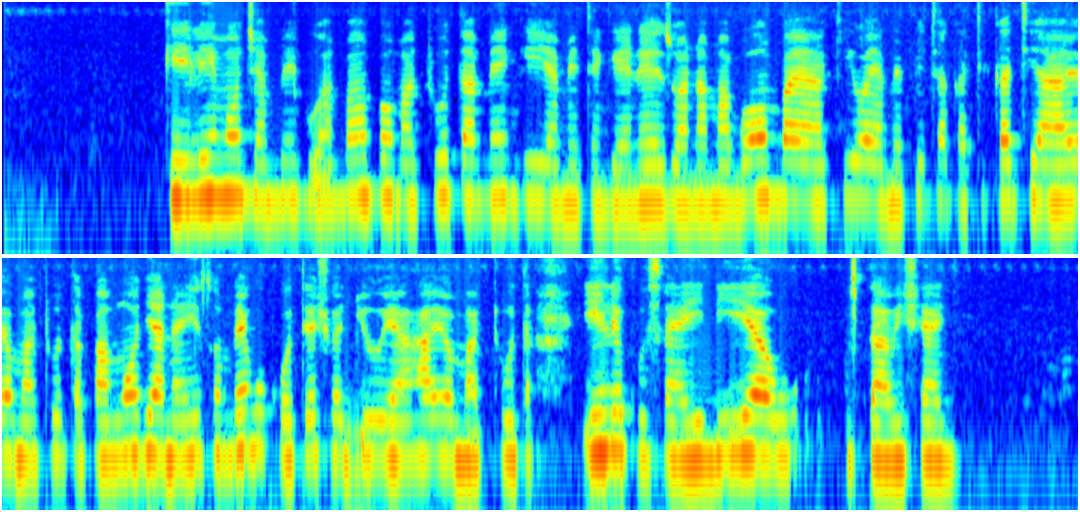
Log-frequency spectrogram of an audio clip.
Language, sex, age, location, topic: Swahili, female, 18-24, Dar es Salaam, agriculture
